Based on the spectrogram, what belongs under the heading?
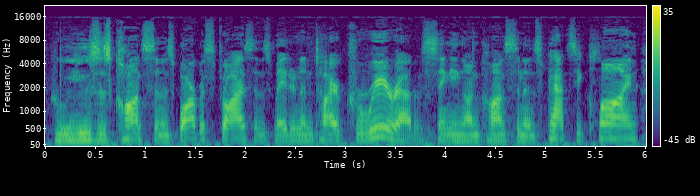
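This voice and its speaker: A woman's voice: fairly low pitch, normal speed. Articulate middle-aged woman vocal coach, leans into consonants, interview guest. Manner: articulate, demonstrative, stretches consonants. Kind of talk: morning show interview.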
